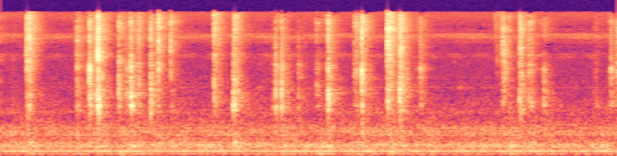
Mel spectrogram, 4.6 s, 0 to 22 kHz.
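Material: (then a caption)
Plastic. Fingertips of both hands type on a full-size black Nubwo Illution NK-70 mechanical keyboard with Outemu red switches, round plastic typewriter-style keycaps and blue backlight, resting on a white desk. Quick, soft plastic clacks with bright ticks come in an uneven typing rhythm, each dying away at once, over a steady low hum.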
